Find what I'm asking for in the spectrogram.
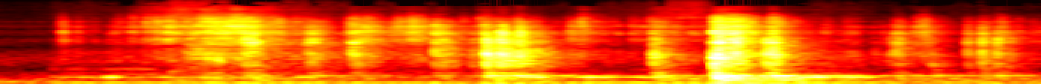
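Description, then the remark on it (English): Dice rattle and clatter across a hard surface in a quick burst of clicks and tumbling knocks, with a low steady hum underneath and no one speaking. “Your dice just said they don't want to be out.”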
